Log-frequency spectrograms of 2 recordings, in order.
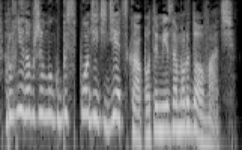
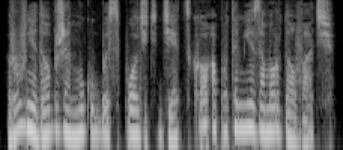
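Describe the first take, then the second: First: Much higher, angry accusation; accusing outburst. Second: Recalled words. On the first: Acted. Man likening his fate to a murdered child, outraged. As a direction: throw it out in high-pitched outrage. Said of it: "spojrzał na nią oskarżycielsko". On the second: A narrator's reading. She recalls his outburst in thought.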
